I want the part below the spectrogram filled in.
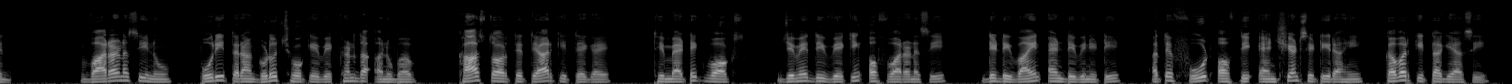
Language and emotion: Punjabi, neutral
